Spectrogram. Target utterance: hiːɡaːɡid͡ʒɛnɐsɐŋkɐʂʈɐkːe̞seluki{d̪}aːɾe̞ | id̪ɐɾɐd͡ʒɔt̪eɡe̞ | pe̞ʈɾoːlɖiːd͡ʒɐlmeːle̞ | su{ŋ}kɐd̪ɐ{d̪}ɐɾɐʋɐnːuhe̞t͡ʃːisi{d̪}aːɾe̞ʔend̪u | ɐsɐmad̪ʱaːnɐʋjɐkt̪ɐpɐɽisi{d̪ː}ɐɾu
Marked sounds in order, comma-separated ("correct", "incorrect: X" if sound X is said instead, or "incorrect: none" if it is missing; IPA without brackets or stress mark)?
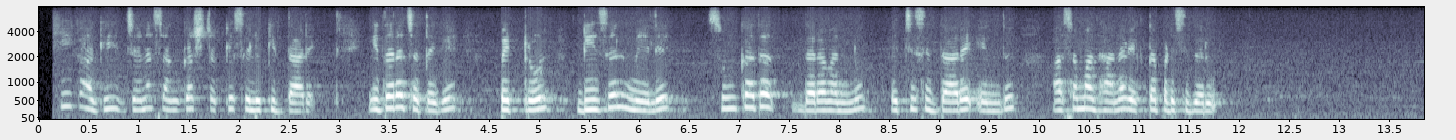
incorrect: d̪ː, correct, correct, incorrect: d̪ː, incorrect: d̪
